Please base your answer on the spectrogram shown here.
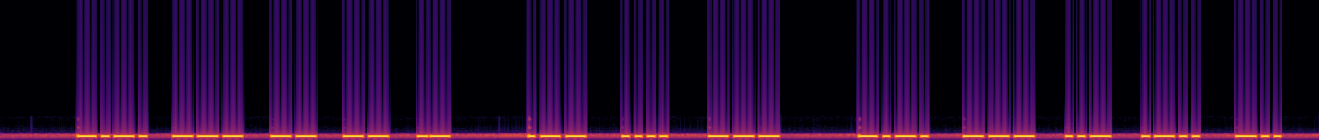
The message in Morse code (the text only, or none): COMMA WHO COULD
